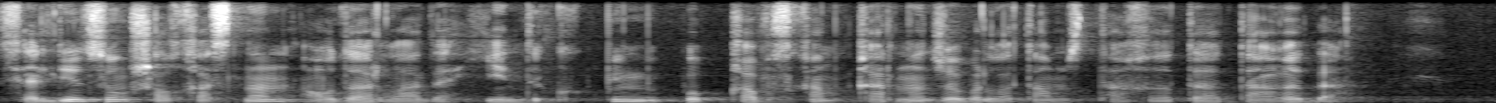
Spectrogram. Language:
Kazakh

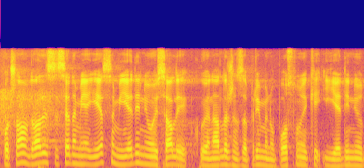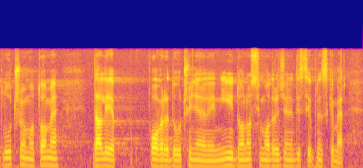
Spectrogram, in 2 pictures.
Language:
Serbian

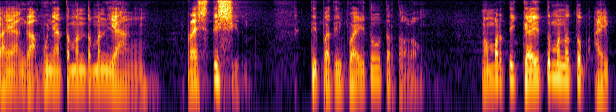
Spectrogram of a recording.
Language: Indonesian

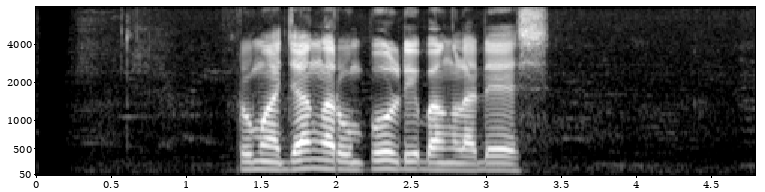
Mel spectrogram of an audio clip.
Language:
Sundanese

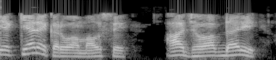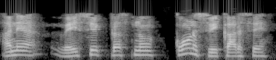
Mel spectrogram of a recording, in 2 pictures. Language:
Gujarati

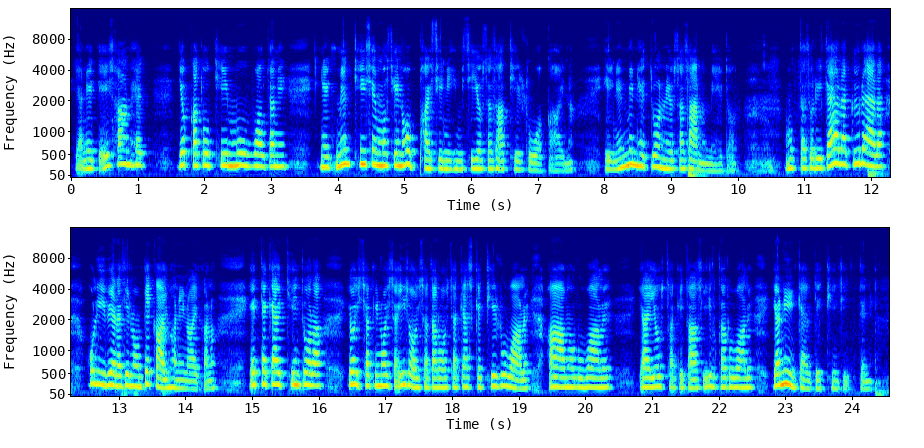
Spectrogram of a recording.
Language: Finnish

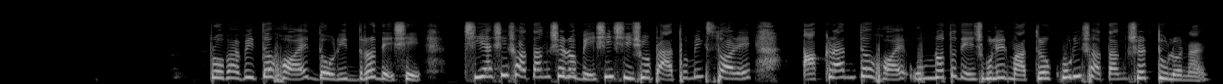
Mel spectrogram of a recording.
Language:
Bangla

